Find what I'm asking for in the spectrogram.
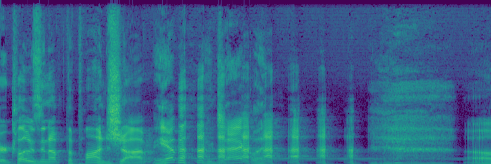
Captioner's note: laughing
